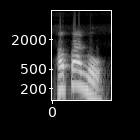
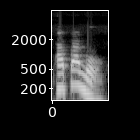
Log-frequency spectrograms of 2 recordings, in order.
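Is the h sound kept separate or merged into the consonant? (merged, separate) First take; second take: merged; merged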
